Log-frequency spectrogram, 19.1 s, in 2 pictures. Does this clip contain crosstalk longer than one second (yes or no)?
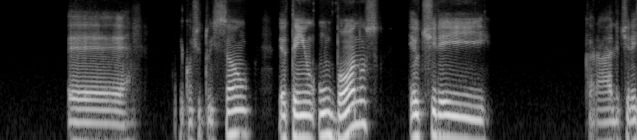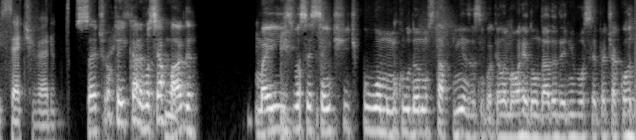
yes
